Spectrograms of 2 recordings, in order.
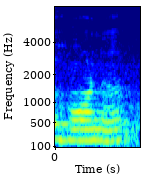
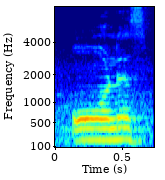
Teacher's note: H is silent here. So O is very evident, prominent, clear. Honest, pronouncing as honest. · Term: O sound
